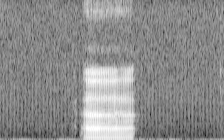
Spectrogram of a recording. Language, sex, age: Norwegian, male, 36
